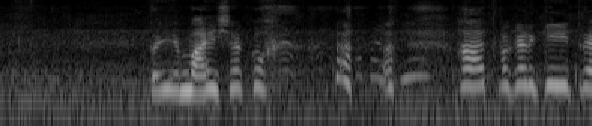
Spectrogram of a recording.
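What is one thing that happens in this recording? A young girl talks excitedly nearby.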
